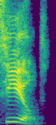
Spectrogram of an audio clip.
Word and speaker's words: Hield: It's like yield, it's healed.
